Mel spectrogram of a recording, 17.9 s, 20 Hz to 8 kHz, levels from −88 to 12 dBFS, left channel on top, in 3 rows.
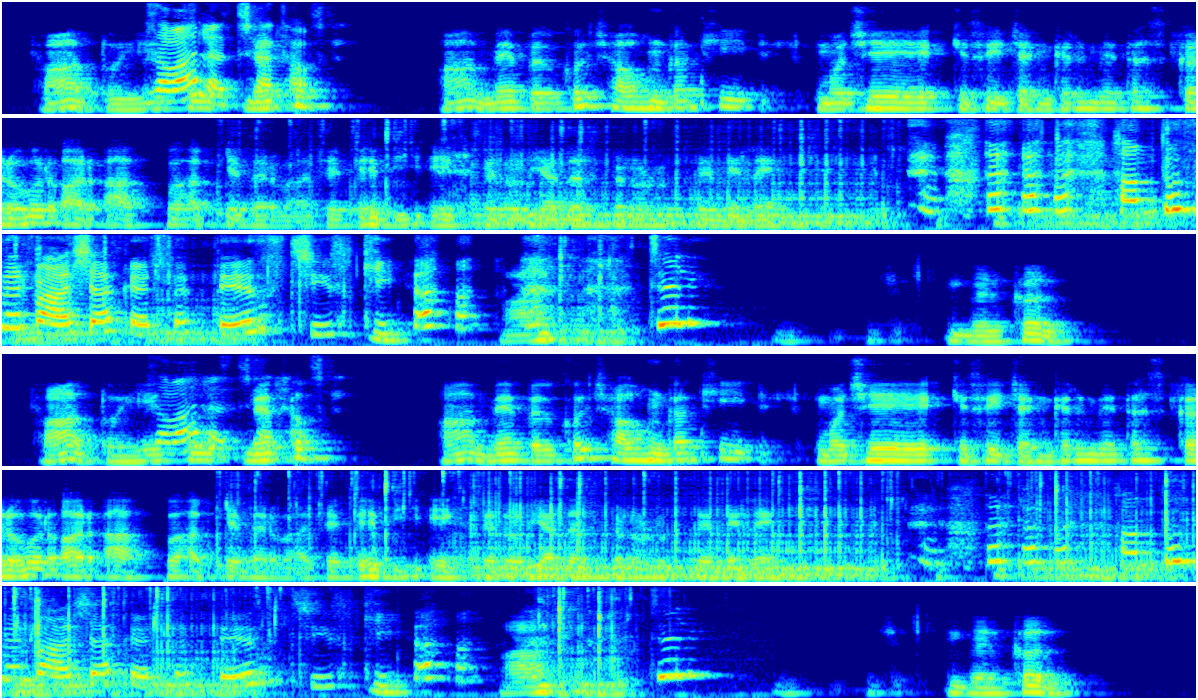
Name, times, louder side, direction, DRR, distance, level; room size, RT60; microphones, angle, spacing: voice 1, 0.2-1.5 2.2-3.7 4.1-9.8 13.8-13.9 14.5-14.7 16.7-17.2, right 1 dB, 25° right, 1.4 m, -31 dB
voice 2, 0.7-1.5 10.5-14.7 15.2-15.5, left 6 dB, 65° left, 0.6 m, -26 dB
sound 1, 6.8-13.6 13.8-15.7, right 4 dB, 75° right, 0.7 m, -35 dB
9.7 x 8.0 x 2.4 m
head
